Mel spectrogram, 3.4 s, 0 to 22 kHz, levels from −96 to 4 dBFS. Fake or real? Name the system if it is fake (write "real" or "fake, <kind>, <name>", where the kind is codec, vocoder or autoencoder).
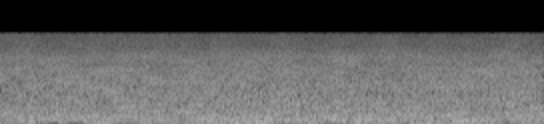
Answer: fake, codec, DAC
